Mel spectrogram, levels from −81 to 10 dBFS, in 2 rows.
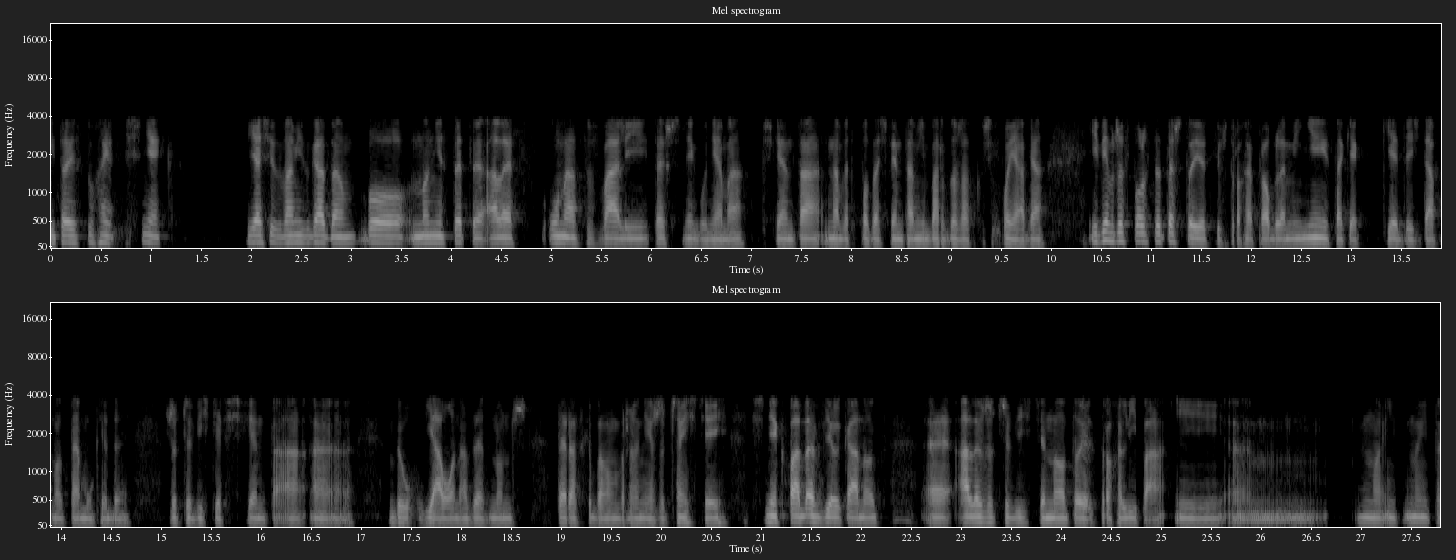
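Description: The whole speech clip runs through the AMR narrowband mobile codec: nothing above 4 kHz, with a plainly buzzy, synthetic edge that fits a mid-rate mode around 10 kbps.

Lost AMR speech frames hit at 0.56 to 0.82 s, 9.42 to 9.51 s, 17.48 to 17.61 s and 24.22 to 24.34 s. In each one the decoder stretches the last good sound into a fading warble, and the speech returns rough for a moment.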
